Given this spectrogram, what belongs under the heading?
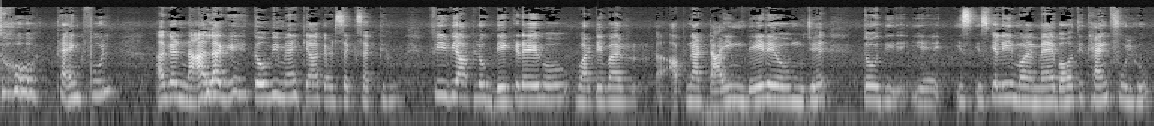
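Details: Woman speaking Hindi who has stammered since childhood, intermittently, worse when tense or angry; stammering (stuttering).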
